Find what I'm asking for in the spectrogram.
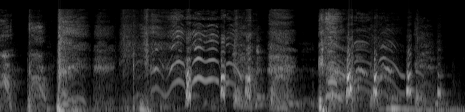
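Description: A person coughs hard in several harsh, explosive bursts, loud, with strained, wheezy gasping and groaning sounds between the coughs.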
